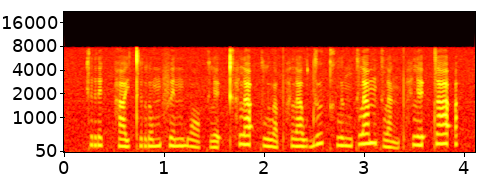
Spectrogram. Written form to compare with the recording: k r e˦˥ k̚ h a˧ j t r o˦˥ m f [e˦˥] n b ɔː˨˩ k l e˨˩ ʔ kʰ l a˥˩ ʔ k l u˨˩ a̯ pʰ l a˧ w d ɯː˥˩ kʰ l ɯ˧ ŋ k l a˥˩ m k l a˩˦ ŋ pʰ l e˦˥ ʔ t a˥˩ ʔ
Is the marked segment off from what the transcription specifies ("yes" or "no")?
no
